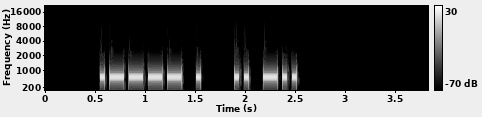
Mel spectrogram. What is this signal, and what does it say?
Morse code, heard as a keyed tone, about 25 wpm, 700 Hz. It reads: 1E ID
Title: Field Day Exchanges - 25wpm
